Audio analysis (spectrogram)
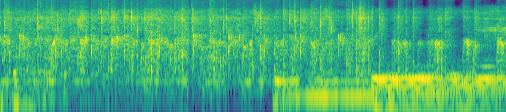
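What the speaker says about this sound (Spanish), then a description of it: "un fuerte aplauso al que vive para siempre" Church congregation applauding strongly and continuously throughout, a dense steady wash of clapping filling the room, with an organ or keyboard chord sustaining underneath.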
